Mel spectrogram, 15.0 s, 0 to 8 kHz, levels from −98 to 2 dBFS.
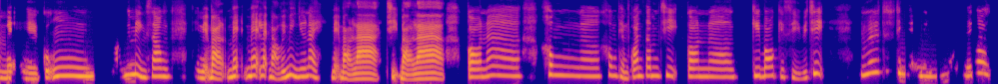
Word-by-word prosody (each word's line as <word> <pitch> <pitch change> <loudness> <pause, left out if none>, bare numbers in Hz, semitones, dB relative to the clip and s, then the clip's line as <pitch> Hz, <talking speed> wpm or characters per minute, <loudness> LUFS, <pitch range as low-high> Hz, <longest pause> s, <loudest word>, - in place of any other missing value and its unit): mẹ 225 0 +2 0.2
về 200 -1 -1
cũng 240 +1 +1 0.9
nói 230 - -15
với 335 +2 0
mình 280 -8 +4
xong, 285 +2 +1 0.4
thì 240 - -10
mẹ 225 - +2
bảo 225 -5 +4
mẹ 285 +4 +5
mẹ 315 +2 +4
lại 315 - 0
bảo 235 -6 0
với 235 +4 +4
mình 310 -2 +5
như 275 +1 +2
thế - - +1
này, 295 -4 +1 0.2
mẹ 235 -1 -2
bảo 215 -6 +2
là 200 -1 +4
"Chị - - -1
bảo 195 -5 +4
là 200 0 +4 0.3
con 270 +1 +3
á 310 -1 -3 0.3
không, 330 -7 -2
ơ, 290 0 -4
không 320 -1 -5
thèm 255 -7 -3
quan 280 +6 0
tâm 305 0 -1
chị, 310 -2 -3
con, 280 0 0
ơ, 270 -1 -4 0.3
ki 305 -1 0
bo 305 +2 +1
kiệt 270 -2 -7
sỉ 225 -6 -6
với 220 +3 -7
chị." 390 -1 +2 0.5
Nói 360 +5 +1
ch 470 +1 -21
chung 400 -3 +3
mẹ 360 - -18 0.2
mình 285 -1 -3
cũng 325 - -17 0.3
nói 300 - -8
hết - - -1
thôi, 400 -3 -1
285 Hz, 205 wpm, -25 LUFS, 235-315 Hz, 0.9 s, mẹ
